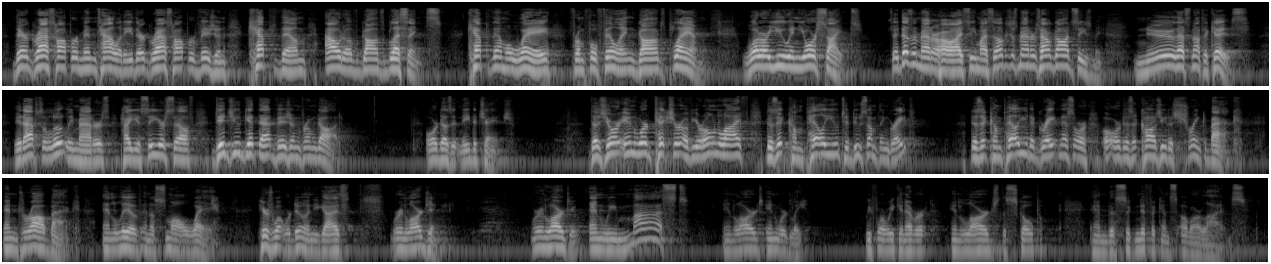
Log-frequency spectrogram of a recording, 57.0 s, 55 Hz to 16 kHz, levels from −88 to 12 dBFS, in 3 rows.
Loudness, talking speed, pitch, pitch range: -24 LUFS, 140 wpm, 145 Hz, 125-180 Hz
